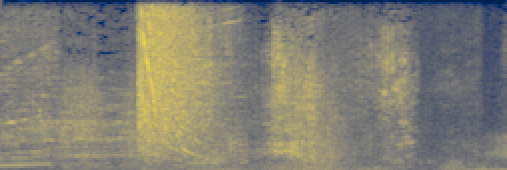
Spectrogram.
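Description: Laser swords clash with sharp crackling bursts.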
